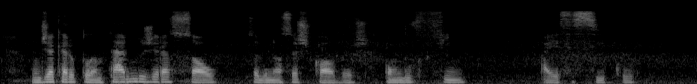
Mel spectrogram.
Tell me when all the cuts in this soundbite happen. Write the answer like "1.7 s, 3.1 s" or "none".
1.3 s, 3.8 s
